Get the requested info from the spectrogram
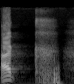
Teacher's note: kaf memiliki sifat salah satunya sifat syiddah. yaitu suara kita tertahan. Ak. Kemudian ada nafas yang dikeluarkan ketika melafalkannya yang di mana kaf juga punya sifat namanya hames.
